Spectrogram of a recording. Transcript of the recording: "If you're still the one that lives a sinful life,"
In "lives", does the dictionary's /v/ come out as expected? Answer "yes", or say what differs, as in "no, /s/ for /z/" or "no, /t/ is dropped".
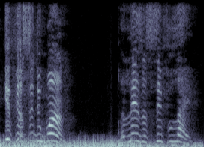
no, /v/ is dropped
